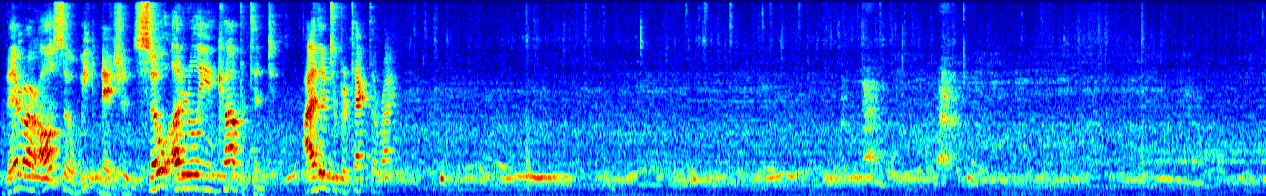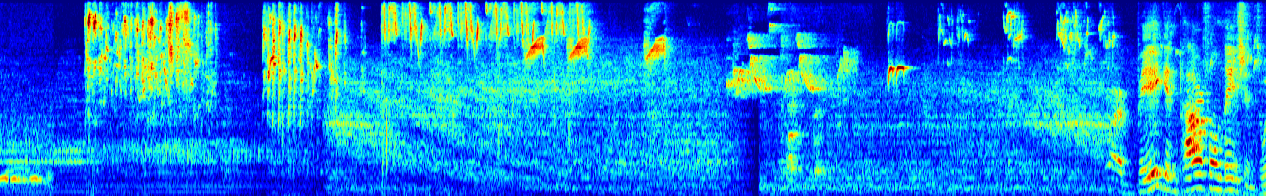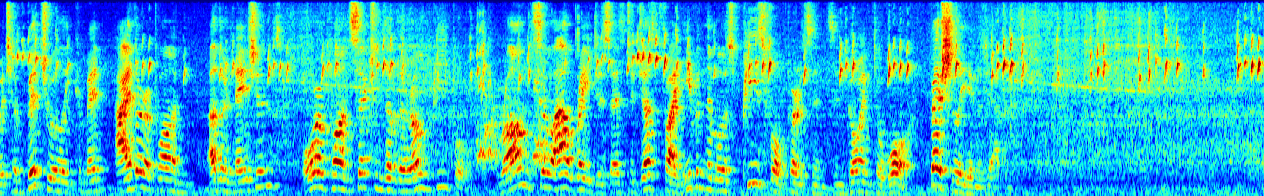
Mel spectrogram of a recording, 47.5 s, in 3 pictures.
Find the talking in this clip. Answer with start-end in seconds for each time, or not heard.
0.0-5.0, 29.6-44.3.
